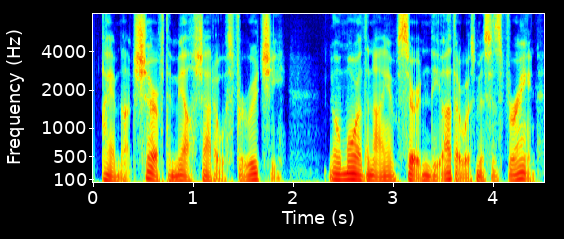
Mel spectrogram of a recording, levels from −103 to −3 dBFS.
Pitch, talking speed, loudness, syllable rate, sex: 90 Hz, 280 wpm, -19 LUFS, 6.8 syllables/s, male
